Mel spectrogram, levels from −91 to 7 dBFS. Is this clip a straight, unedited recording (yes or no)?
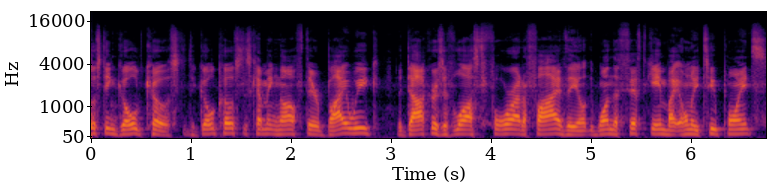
no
